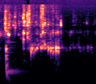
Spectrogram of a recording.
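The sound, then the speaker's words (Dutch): Tea pouring into a cup, a brief trickling, splashing gurgle that tapers off into a soft thin dribble, fairly quiet. “Ik schenk nu even lekker een kopje thee in.”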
